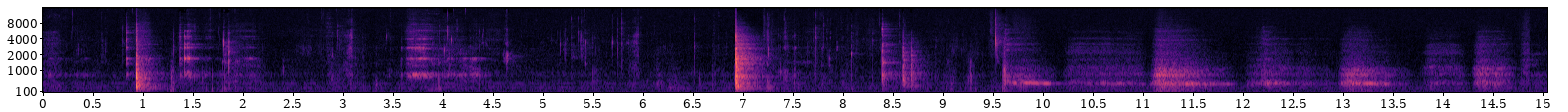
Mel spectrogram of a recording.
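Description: Chewing noodles, with two sharp clicks of chopsticks against the pan about a second in and again near the middle. A few short breathy mouth sounds follow in the last few seconds.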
